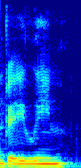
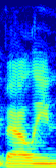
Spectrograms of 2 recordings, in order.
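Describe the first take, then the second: First: "valine" with a long a, as in veil; second pronunciation. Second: "valine" with a short a, as in valley; first pronunciation. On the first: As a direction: say "valine" as VAY-leen. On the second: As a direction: say "valine" as VAL-een. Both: Shown as a demonstration. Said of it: "depending on how you say it".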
